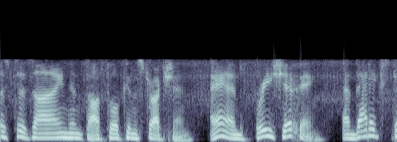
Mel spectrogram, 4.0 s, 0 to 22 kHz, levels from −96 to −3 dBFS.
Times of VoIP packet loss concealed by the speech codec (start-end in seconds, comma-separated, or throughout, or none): 2.92-2.99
